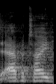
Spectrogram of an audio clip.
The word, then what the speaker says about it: apatite: the the fertilizer industry this appetite here which is not an appetite but it's spelled apatite is principal mineral that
